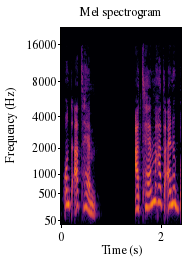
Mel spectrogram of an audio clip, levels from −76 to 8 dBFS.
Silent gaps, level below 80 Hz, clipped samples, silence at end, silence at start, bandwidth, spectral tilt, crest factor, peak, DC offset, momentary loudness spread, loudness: 0.97-1.39 s; -72 dBFS; under 0.1%; 0 s; 0.05 s; 16.5 kHz; -4 dB/octave; 20 dB; -2 dBFS; under 0.1%; 6 LU; -20 LUFS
